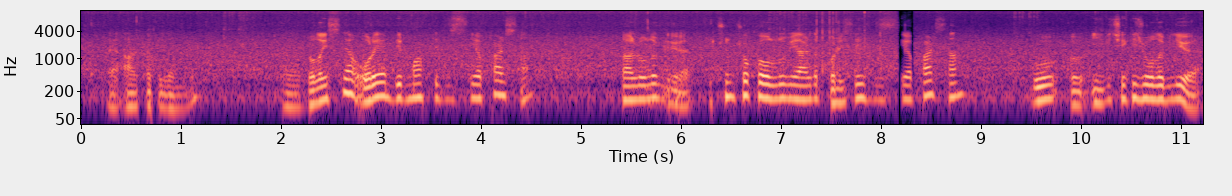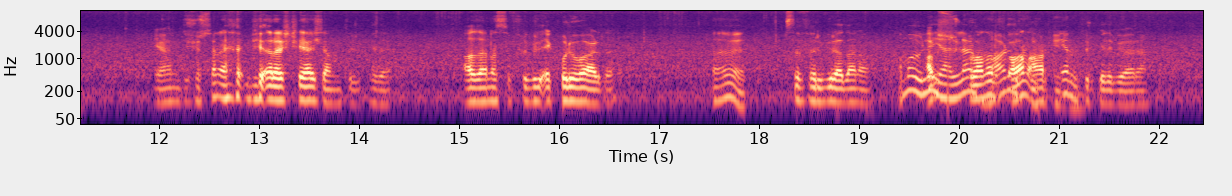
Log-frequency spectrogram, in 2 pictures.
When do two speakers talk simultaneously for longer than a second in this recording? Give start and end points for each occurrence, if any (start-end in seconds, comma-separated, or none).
19.7-21.3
